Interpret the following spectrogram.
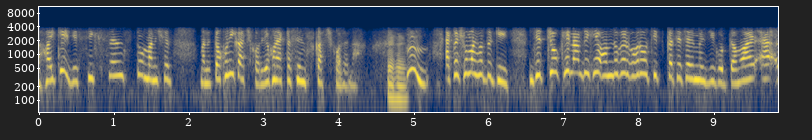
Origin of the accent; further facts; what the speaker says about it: Dhaka, Dhaka Division, Bangladesh; also born or lived in Madaripur; আমি তো আসলে মাদারীপুর, ডিস্ট্রিক্ট হচ্ছে মাদারীপুর, কিন্তু আমি বেসিক্যালি ঢাকার মেয়ে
